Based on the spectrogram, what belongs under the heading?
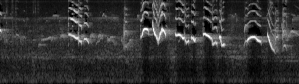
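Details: Oriental magpie-robin singing to provoke rival magpie-robins: a soft start followed by repeated loud phrases of looping, wavering whistles about every half second, each with bright overtones, over faint low noise.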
